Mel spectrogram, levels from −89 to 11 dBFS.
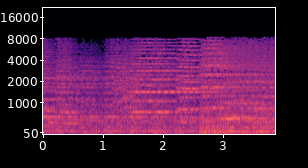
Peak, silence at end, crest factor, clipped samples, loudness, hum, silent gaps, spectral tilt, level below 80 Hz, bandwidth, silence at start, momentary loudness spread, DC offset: -8 dBFS; 0 s; 16 dB; under 0.1%; -23 LUFS; none; none; -3.5 dB/octave; -36 dBFS; 8.8 kHz; 0 s; 9 LU; under 0.1%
